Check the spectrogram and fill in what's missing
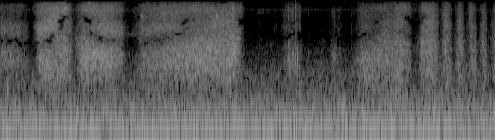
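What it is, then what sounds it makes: Shaggy fabric doormat being scrubbed. A small wet, muddy shag-pile fabric doormat is scrubbed with a small wooden-backed bristle brush, producing a continuous rough, rubbing scrape heavy in low rumble. The strokes blend into a steady swishing texture with brief changes in pressure, and a faint steady high whine sits in the background throughout.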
